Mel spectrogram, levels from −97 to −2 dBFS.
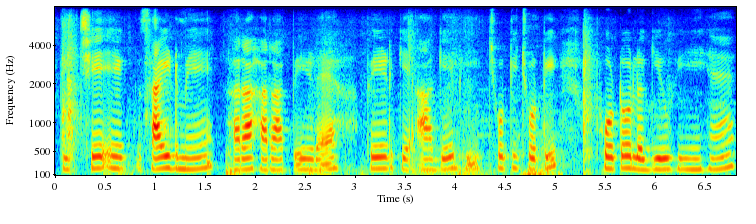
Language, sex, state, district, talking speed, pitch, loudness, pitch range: Hindi, female, Bihar, Katihar, 160 wpm, 190 Hz, -22 LUFS, 180-200 Hz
